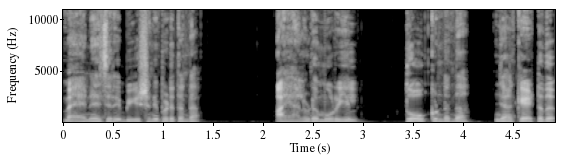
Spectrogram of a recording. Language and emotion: Malayalam, fearful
